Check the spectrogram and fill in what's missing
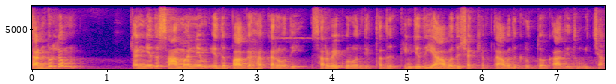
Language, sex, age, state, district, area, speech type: Sanskrit, male, 45-60, Kerala, Thrissur, urban, spontaneous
